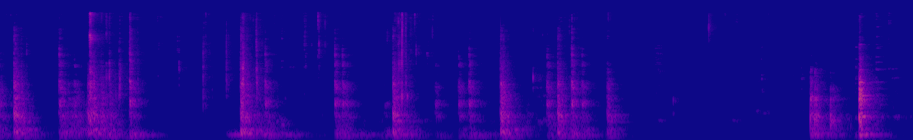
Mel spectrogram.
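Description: Silicone spatula stirring a pot of chicken soup: a run of soft scraping, sloshing strokes about once a second that stops about six seconds in. Two brief sounds follow just after eight seconds.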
